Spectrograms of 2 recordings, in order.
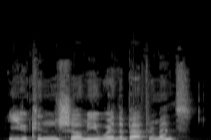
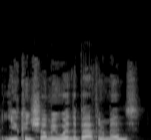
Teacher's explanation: Notice how I went up in pitch at the end of that. · another way of doing a sentence in English, and in many other languages, is a rising intonation at the end of the question.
